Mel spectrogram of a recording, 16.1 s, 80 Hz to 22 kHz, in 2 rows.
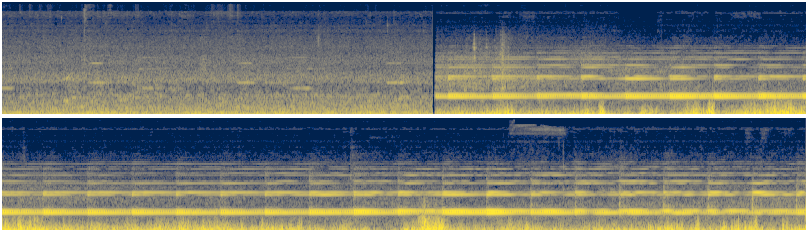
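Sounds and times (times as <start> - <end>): level crossing warning bell ringing: 0.0 - 16.0
low rumble: 4.3 - 16.0.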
